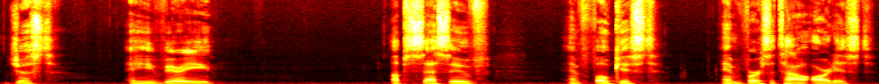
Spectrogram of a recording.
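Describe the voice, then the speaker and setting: A young man from Connecticut talks as a podcast guest, loose and rambling, often breaking into laughs. His voice sits at an ordinary middle pitch, and he drifts through long stories without hurry. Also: a little mellow. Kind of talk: casual chat.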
